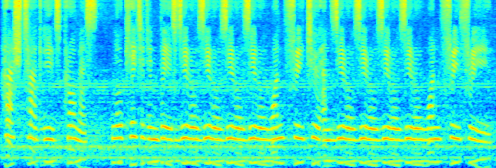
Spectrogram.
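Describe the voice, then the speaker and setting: A woman's voice: very deep voice, huge pitch swings, normal speed, pauses often, heavily acted, poor audio. A woman playing an impassive ship's computer, making formal mechanical announcements in a science-fiction audio drama. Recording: loud music and vehicle-like sounds behind.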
